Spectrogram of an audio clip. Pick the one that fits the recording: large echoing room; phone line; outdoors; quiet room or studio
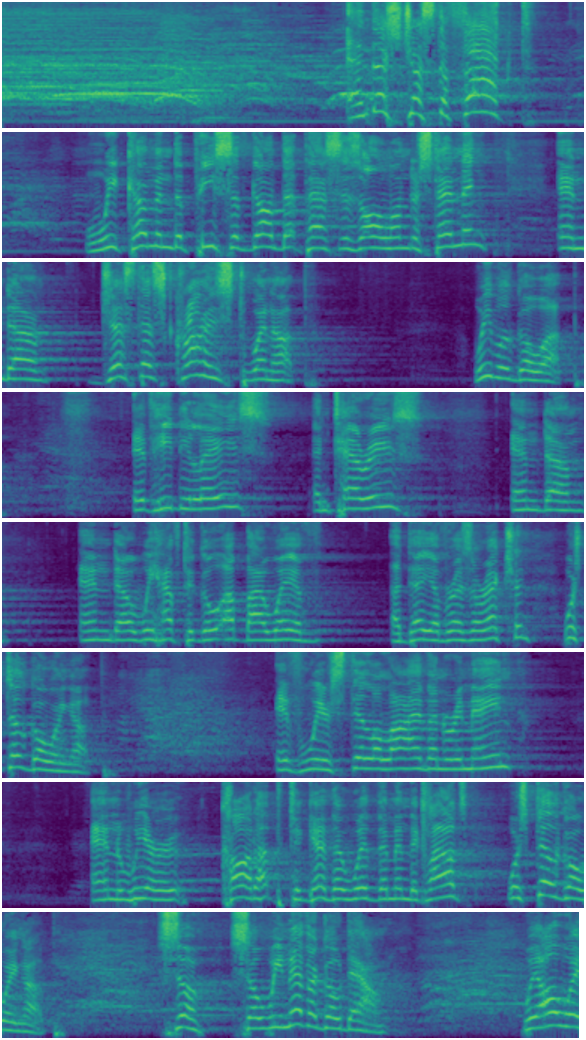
large echoing room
